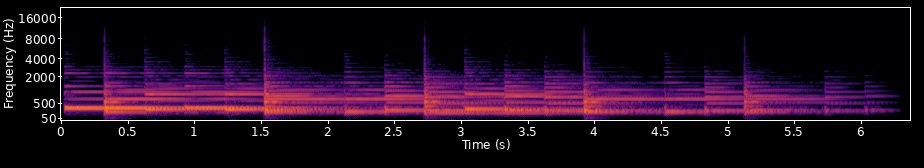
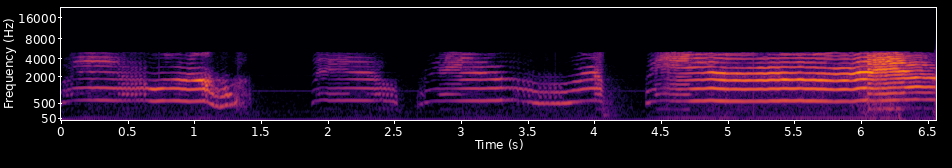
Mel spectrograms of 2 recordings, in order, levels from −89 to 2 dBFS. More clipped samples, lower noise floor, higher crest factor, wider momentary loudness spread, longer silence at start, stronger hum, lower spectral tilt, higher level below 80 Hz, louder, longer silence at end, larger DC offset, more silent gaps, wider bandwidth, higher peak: neither; second, -57 dBFS vs -70 dBFS; about the same, 16 dB vs 18 dB; second, 14 LU vs 25 LU; about the same, 0.05 s vs 0.1 s; neither; first, -7.5 dB/octave vs 0.5 dB/octave; second, -82 dBFS vs -70 dBFS; second, -36 LUFS vs -23 LUFS; first, 0.2 s vs 0 s; neither; neither; first, 8.8 kHz vs 5.2 kHz; second, -20 dBFS vs -12 dBFS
